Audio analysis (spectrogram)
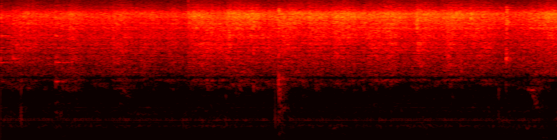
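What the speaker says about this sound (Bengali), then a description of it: "আলুটাকে একটু নাড়িয়ে চাড়িয়ে ভেজে নিচ্ছি।" Potatoes fry with panch phoron spices in a pan. A steady close sizzle runs throughout, broken by a few soft scrapes as they are stirred.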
